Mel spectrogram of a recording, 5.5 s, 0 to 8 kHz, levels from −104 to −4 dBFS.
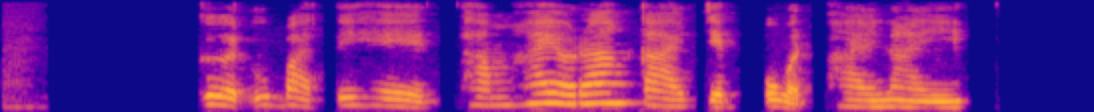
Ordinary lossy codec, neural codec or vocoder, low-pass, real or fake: none; none; 7.2 kHz; real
